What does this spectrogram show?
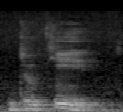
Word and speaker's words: dukhi: Dukhi, the word dukhi works like the word yogi in Sanskrit. There's yoga and there's the yogi. It's a long I in the nominative.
